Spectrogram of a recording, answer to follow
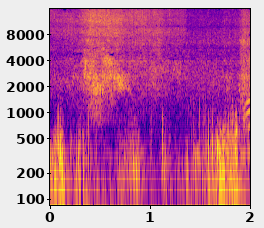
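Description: Low, steady wind rumble on the microphone, with small sea waves washing against a rocky shore.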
